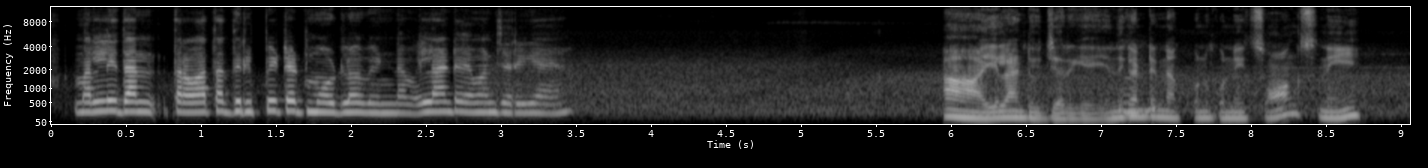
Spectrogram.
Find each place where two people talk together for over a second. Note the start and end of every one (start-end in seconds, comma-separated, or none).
none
